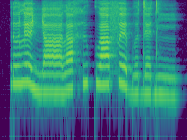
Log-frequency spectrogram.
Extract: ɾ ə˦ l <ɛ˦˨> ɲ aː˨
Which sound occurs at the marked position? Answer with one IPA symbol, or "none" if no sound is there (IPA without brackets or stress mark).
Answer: ɛ˦˨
